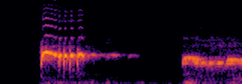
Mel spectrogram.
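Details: Local zebra dove giving a lure song in the ngayer kerot nutut style, meant to stir other doves to sing: a fast stuttering burst of pulsed coos that trails into a soft held note, then a steadier lower coo after a pause.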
